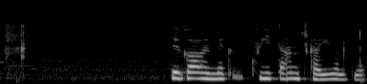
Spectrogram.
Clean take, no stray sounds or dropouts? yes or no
yes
